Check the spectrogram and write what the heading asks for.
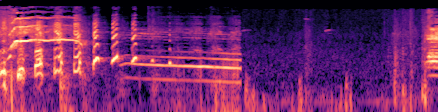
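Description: Loud high-pitched cries: a sharp cry, then several drawn-out wails that each slide up and then fall slightly in pitch, over low rumbling handling noise. They stop about two and a half seconds in.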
